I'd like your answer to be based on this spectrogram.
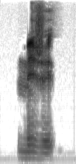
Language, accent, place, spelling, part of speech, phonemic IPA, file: French, France, Lyon, méger, noun, /me.ʒe/, LL-Q150 (fra)-méger.wav
- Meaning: sharecropper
